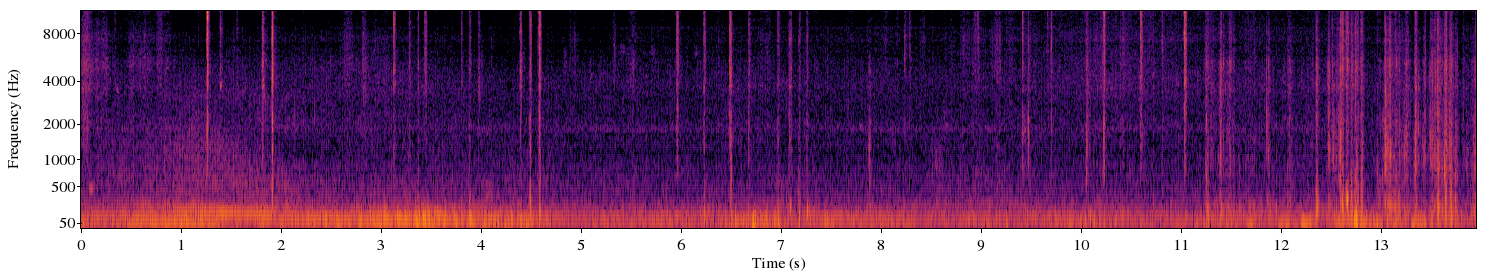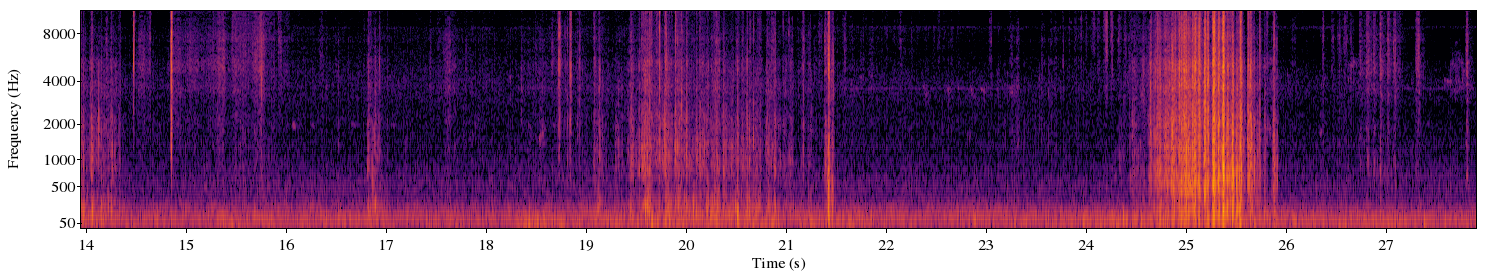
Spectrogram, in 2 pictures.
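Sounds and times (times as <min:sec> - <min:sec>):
low rumble: 0:00.0 - 0:05.1
crunching rustle: 0:18.4 - 0:21.6.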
